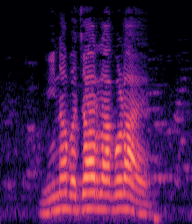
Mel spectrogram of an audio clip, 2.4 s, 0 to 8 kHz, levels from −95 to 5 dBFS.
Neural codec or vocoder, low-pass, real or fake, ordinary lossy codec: none; 7.2 kHz; real; AAC, 48 kbps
